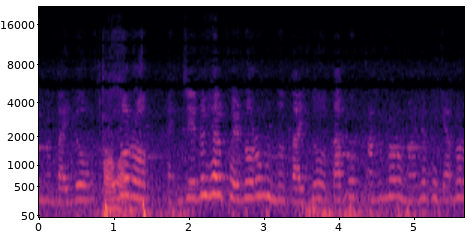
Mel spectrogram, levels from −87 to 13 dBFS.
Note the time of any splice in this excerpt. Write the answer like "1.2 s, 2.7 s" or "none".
none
